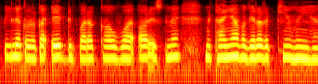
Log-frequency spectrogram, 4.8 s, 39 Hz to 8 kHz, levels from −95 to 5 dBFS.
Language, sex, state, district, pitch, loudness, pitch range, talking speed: Hindi, female, Uttar Pradesh, Lalitpur, 215 Hz, -16 LUFS, 205-220 Hz, 185 wpm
